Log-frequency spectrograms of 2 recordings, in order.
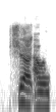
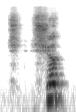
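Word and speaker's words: Shough: How do you pronounce his name? Shook. Shook. Yep. Tyler Shook.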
